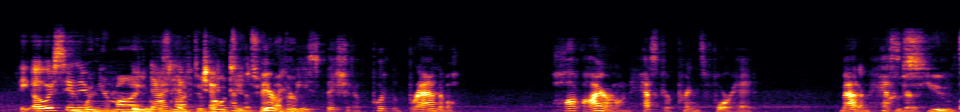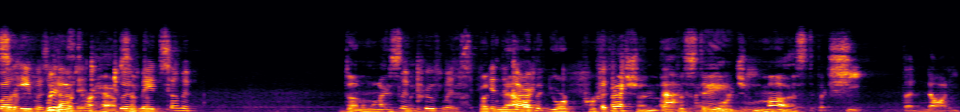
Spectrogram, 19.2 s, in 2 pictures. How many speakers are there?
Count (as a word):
three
